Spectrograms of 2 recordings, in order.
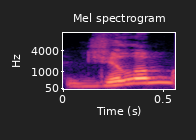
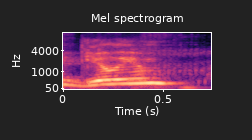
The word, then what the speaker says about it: Gillan: But then again, that's not always how G's are pronounced. Like here's two different. You have Gillian Anderson, right, from X-Files, but you have Gillian, the girl that was in Community. Gillian, yeah, but this is a last name too, so that could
